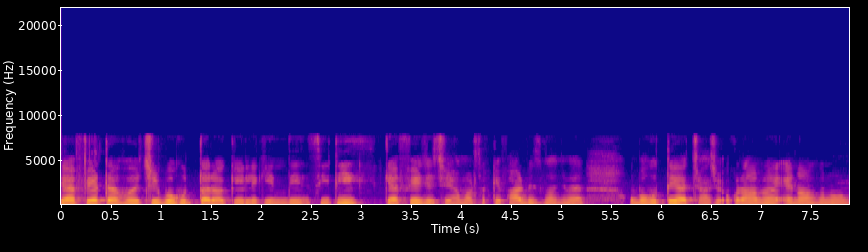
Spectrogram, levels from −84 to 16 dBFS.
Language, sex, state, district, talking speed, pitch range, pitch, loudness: Maithili, female, Bihar, Madhepura, 190 wpm, 185-230 Hz, 210 Hz, -17 LUFS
